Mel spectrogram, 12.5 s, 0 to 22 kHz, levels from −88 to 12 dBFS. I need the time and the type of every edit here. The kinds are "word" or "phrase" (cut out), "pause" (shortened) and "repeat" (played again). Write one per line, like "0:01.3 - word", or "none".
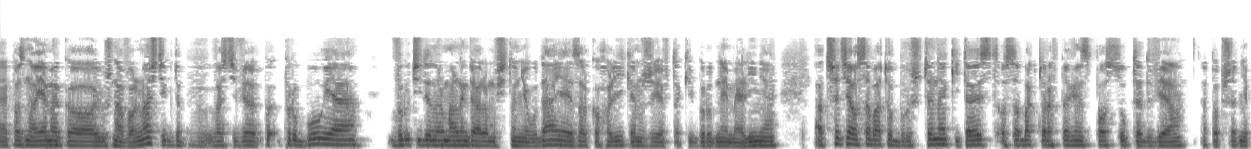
0:04.7 - word
0:11.3 - word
